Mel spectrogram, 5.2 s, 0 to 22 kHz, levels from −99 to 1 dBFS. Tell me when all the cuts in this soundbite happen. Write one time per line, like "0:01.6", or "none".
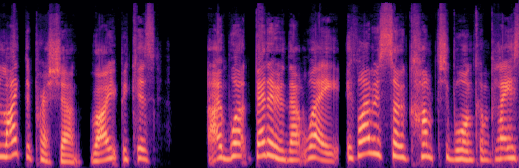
none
